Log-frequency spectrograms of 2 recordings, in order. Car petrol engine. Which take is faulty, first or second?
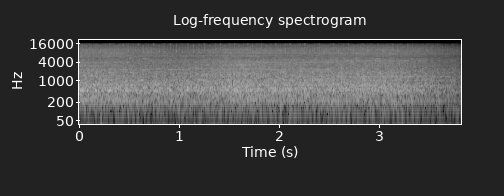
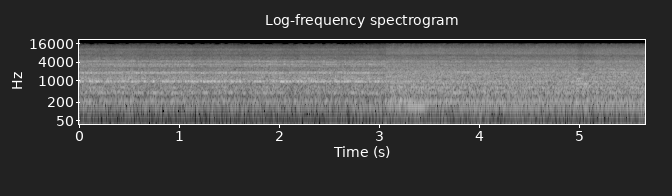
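second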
